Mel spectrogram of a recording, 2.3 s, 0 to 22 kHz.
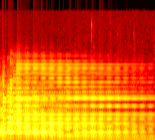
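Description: Opening of a 1950s pop song: a shimmering electric guitar chord rings out with a steady, wavering tremolo pulse, loud and close, with no vocals yet.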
